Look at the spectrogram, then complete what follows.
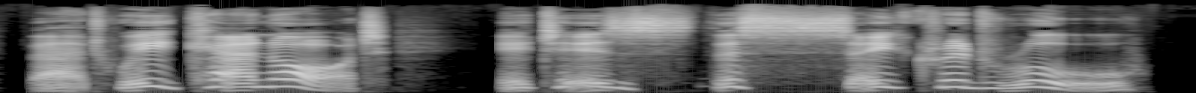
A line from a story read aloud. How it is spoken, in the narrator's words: said sadly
